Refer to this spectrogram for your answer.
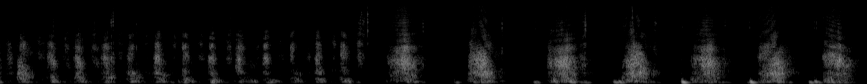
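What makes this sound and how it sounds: Fingertips and nails tap and scratch the front of a blue hardcover notebook with a cardboard cover, held upright and steady with both hands. A quick run of light, dry taps gives way to seven longer, hissing scratch strokes across the cover.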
